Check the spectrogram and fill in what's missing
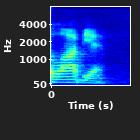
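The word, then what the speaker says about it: Labe: That we call we call it the Labia. – Labia, yeah. The Labia, but in German it's Elbe.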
